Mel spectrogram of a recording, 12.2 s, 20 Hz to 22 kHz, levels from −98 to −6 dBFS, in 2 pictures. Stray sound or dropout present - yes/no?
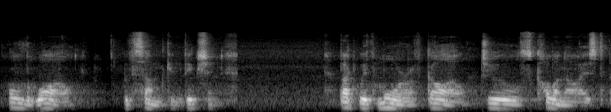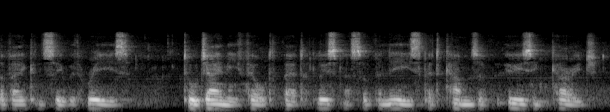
no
